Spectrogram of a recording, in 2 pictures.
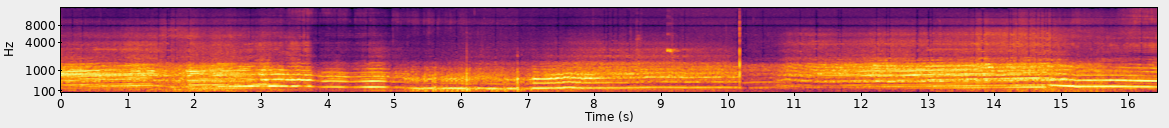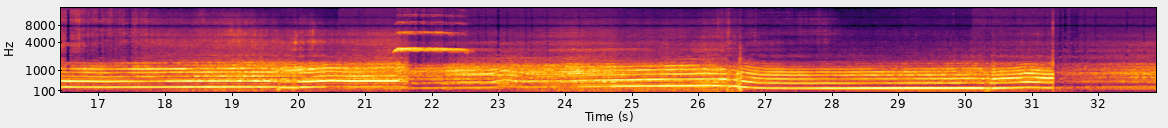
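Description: Rally cars at full throttle on a gravel stage, among them a Honda Civic hatchback, engines revving hard with the pitch climbing and dropping through gear changes as they pass. There is a brief high squeal about two-thirds of the way through.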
